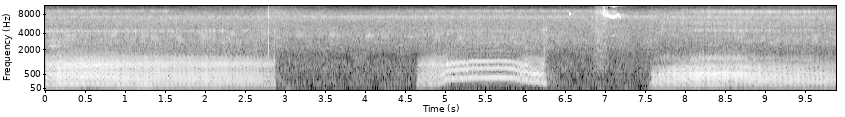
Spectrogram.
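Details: Cat roaring with long, sustained low wails, plus a shorter call in the middle that rises and falls. Quiet gaps and a couple of small clicks come between the calls.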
